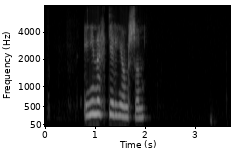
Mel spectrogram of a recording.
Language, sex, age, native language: Icelandic, female, 10, Icelandic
